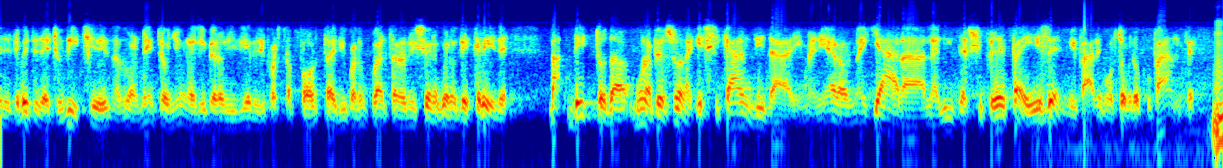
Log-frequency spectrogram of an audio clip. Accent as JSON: {"language": "Italian", "town": "L'Aquila", "region": "Abruzzo", "country": "Italy", "said": "io sono dell'Aquila e lui di Avezzano"}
